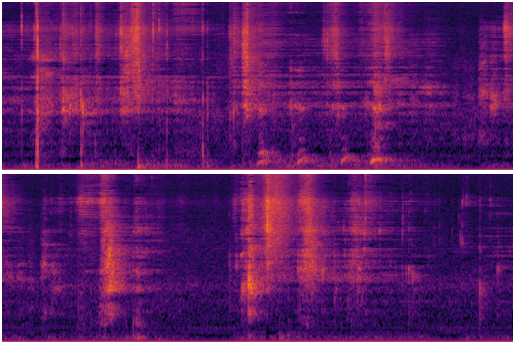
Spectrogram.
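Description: A dog's body rubs and scrapes on a hard floor.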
